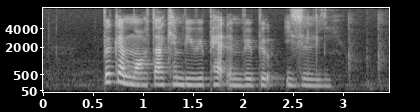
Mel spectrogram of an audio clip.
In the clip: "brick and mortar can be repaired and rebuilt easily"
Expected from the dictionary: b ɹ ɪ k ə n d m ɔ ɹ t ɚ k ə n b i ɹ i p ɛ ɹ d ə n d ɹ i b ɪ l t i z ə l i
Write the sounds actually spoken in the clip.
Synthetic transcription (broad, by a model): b ɪ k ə n m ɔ t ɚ k ə n b i ɹ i p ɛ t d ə n ɹ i b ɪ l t i z ə l i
